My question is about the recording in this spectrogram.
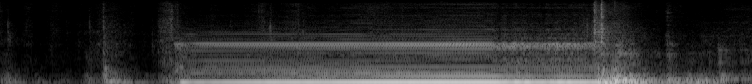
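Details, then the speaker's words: Vintage L&A electric pressure washer barn find, first plug-in with no ground: steady loud mains hum for about two seconds, motor does not turn; noise comes from a solenoid-like contactor in the controls, not the motor. "Made a noise, but it did not turn. Okay, so the noise is not the motor trying to turn. The noise is coming from somewhere over in the controls. It's like a solenoid."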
